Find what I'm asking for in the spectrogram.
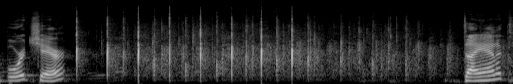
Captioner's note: audience applauds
